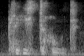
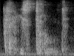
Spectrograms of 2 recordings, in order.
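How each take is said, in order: First: Said in the usual way. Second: Lower, whispered plea. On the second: Acted. Peter begs Marilyn one last time, low whisper.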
